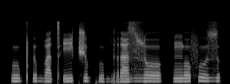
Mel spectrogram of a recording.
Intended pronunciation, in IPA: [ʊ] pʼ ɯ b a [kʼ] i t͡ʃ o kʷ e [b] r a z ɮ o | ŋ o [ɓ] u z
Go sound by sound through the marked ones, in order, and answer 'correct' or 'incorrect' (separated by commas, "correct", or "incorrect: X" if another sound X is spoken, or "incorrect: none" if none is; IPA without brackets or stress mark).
incorrect: u, incorrect: tʼ, correct, incorrect: f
